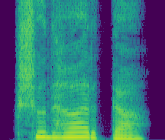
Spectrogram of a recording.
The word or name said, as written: ಕ್ಷುಧಾರ್ತ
